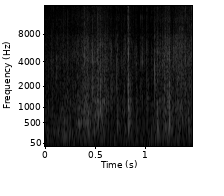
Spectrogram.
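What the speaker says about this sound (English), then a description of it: "Get a piece of tape" A strip of packing tape is pulled and torn off to seal a shipping box, giving a short, close crinkling rip heard alone.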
